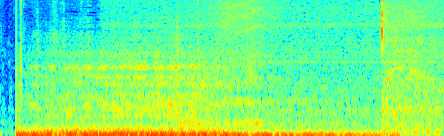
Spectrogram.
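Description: Low, steady outdoor rumble picked up by a live remote microphone. It comes in abruptly as the feed opens and eases off toward the end, with a short click just before the end.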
